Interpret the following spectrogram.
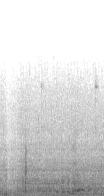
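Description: Men's voices talking indistinctly over a steady low rumble, with one sharp click about half a second in.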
